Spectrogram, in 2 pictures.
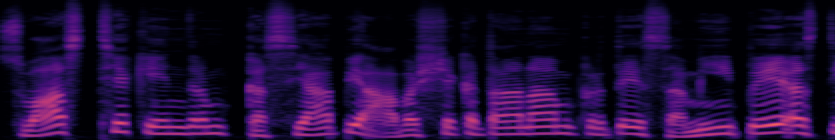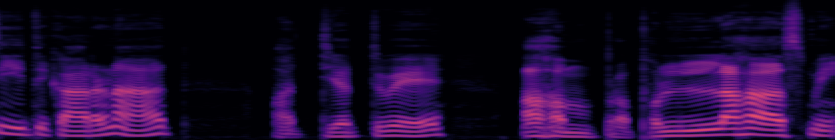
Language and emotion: Sanskrit, happy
